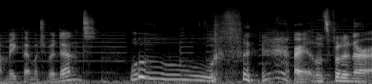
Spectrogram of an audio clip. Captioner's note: laughs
